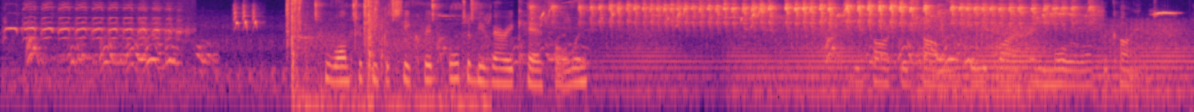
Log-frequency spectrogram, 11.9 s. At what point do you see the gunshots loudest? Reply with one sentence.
The volume of the gunshots peaks at 3 seconds.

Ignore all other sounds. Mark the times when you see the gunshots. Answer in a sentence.
The gunshots can be heard from 2.9 to 4.4 s.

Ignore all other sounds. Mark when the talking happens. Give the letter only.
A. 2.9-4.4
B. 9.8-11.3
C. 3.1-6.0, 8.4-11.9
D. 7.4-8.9
C.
